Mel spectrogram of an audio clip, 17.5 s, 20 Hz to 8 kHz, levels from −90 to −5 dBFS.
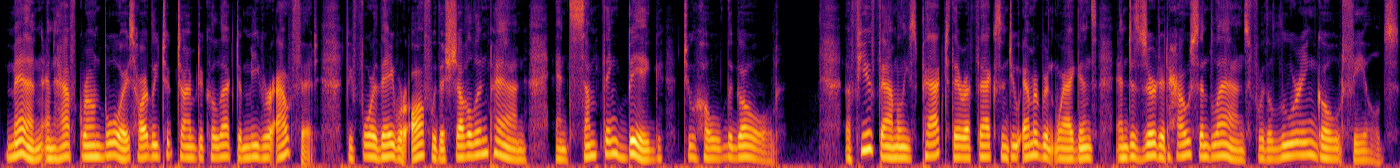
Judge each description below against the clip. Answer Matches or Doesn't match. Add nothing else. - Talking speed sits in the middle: Matches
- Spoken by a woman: Matches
